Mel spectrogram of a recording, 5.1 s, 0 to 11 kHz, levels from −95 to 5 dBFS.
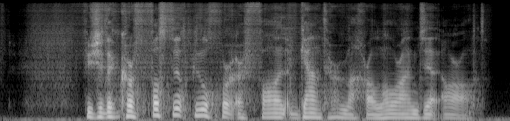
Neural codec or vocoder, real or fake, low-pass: autoencoder, 22.05 kHz, a latent of 192 numbers a frame, VITS, trained on many speakers; fake; 9.9 kHz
